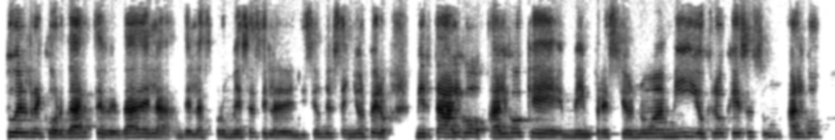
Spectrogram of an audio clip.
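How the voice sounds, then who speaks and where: A woman's voice: mid-range voice, flat delivery, moderate pace, hardly any pauses, a bit bright. A woman hosting a church interview, talking reflectively and often adding tag questions. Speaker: host of church program. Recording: slightly dull lo-fi sound.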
